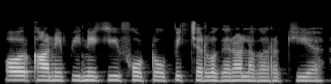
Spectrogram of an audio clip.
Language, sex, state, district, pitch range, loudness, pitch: Hindi, female, Uttar Pradesh, Shamli, 180-195 Hz, -19 LUFS, 190 Hz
